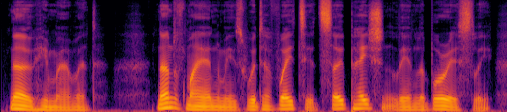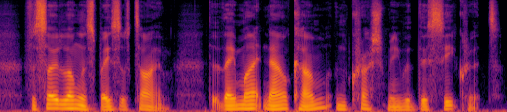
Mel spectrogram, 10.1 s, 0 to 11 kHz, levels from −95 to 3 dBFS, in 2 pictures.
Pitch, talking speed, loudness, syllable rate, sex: 95 Hz, 190 wpm, -21 LUFS, 5.1 syllables/s, male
